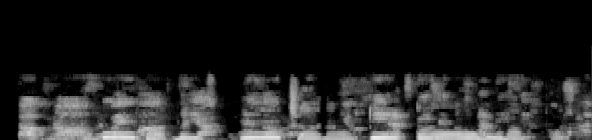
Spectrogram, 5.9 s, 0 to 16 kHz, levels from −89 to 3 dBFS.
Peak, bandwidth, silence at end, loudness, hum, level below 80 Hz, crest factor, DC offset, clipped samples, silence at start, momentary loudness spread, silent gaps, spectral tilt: 0 dBFS; 7.6 kHz; 0 s; -16 LUFS; none; -68 dBFS; 16 dB; under 0.1%; under 0.1%; 0.2 s; 16 LU; none; -5 dB/octave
